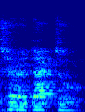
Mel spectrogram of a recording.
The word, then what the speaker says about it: pterodactyl: can't you hear a pterodactyl go to the bathroom because the p is silent how do you get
